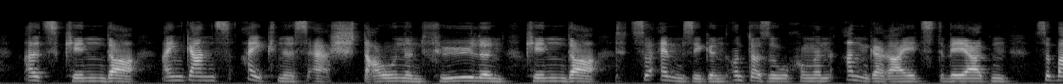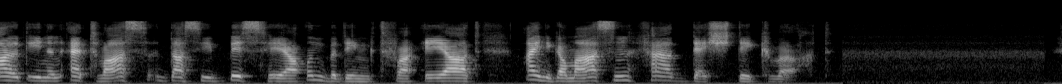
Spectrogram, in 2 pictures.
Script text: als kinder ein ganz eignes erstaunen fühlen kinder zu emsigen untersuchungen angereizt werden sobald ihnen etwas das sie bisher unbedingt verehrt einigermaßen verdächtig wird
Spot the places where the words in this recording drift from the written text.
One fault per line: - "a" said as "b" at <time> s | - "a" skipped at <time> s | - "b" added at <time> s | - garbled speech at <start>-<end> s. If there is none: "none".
none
